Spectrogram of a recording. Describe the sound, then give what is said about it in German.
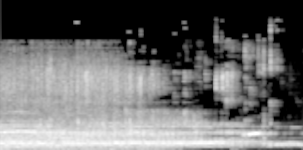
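A large audience at an evening of talks claps and cheers loudly, showing how they would react to an excellent talk, in a dense, continuous wash of applause that thins out and fades over the last second. “Und wie klingt das, wenn das wirklich ein so wahnsinnig guter Vortrag ist, dass Sie sich kaum auf den Sitz halten können, während Sie ihn hören?”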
